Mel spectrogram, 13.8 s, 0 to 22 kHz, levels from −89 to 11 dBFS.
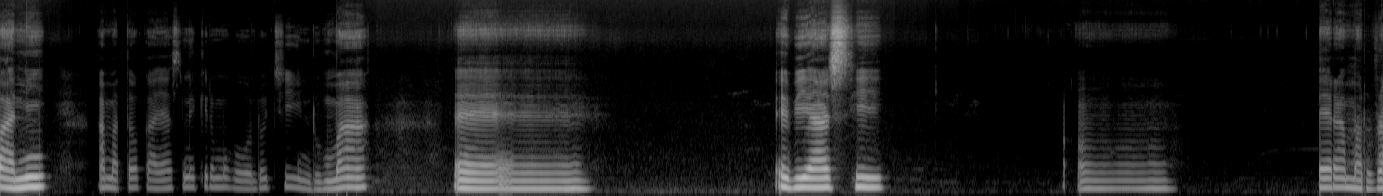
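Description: Zipper noise runs from 0.34 to 1.20 s and again from 3.03 to 3.80 s in this speech clip. The level first falls by roughly 25 dB, then climbs back by about the same amount. Each move is made in 3 dB jumps at about ten a second, with no smoothing between them. Every jump leaves a small click, so a ticking zip rides on the speech while the level moves.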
